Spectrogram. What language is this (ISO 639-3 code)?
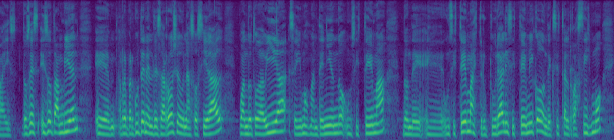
spa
